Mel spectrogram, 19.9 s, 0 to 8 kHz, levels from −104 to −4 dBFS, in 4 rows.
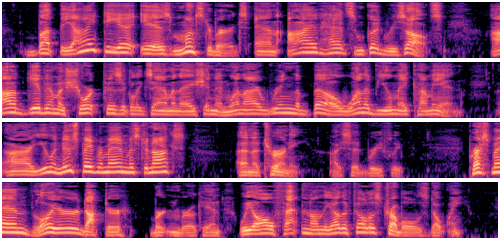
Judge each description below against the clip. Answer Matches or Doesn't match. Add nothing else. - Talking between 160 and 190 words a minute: Matches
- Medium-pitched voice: Matches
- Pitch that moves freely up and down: Matches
